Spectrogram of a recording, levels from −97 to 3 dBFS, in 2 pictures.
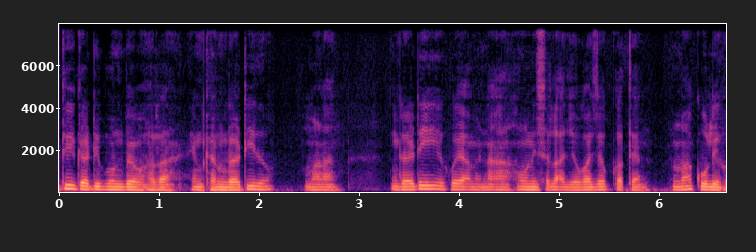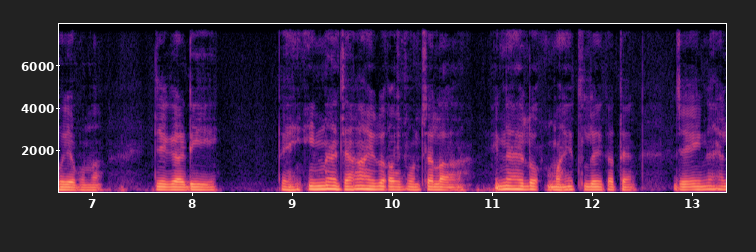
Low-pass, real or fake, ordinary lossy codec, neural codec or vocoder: none; fake; none; codec, 16 kHz, 4 kbps, FunCodec, trained on Chinese and English, 50 frames a second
